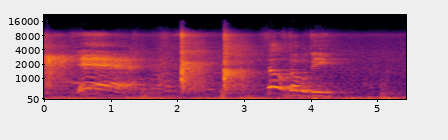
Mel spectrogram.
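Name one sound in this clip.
A man calls out dance counts in a room with some echo.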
